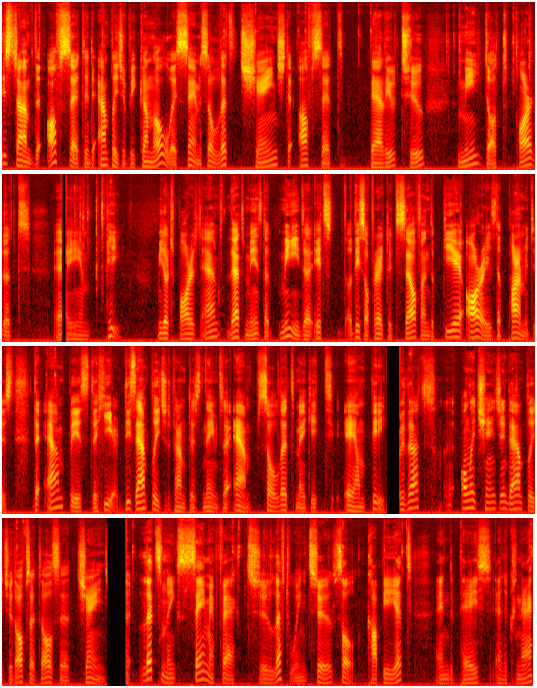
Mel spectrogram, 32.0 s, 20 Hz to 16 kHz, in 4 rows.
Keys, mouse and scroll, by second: 3.8 click, 7.0 s, 7.3 ,, 9.6 Return, 16.8 click, 26.9 scroll down 1, 27.6 click, 27.9 ctrl+c, 28.2 ctrl+v, 28.8-29.3 drag, 30.1 click, 31.0-31.9 drag.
